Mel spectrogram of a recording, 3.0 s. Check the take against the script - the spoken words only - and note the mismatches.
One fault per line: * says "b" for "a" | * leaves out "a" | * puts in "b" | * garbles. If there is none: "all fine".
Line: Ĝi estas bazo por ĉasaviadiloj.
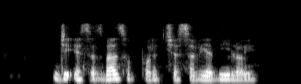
all fine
